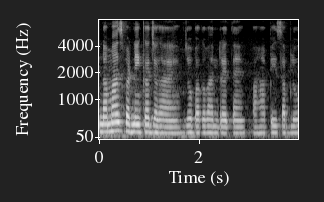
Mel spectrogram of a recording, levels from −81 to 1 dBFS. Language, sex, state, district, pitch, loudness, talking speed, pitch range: Hindi, female, Punjab, Pathankot, 165 Hz, -17 LUFS, 195 wpm, 160-185 Hz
